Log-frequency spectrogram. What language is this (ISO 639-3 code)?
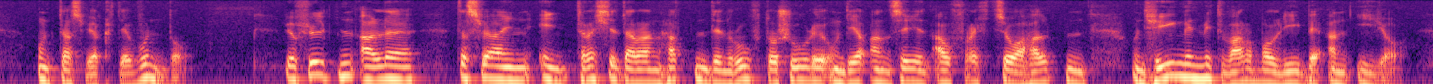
deu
